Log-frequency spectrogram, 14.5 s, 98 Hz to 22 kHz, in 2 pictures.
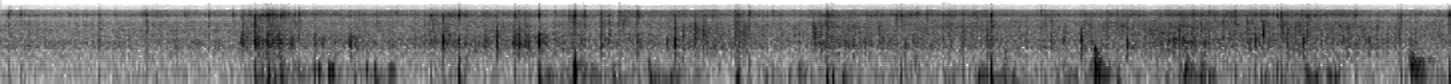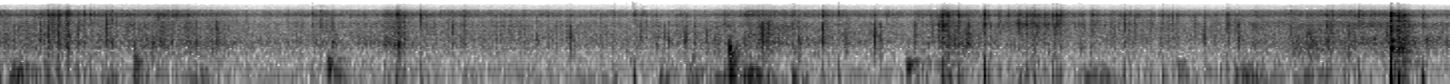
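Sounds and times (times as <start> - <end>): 
stuffed eggplants and potato slices frying in a pan with browned onion: 0.0 - 14.4.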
